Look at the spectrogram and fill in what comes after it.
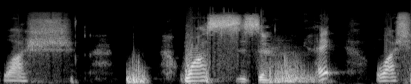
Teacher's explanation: so for your Shh your tongue is pulled in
